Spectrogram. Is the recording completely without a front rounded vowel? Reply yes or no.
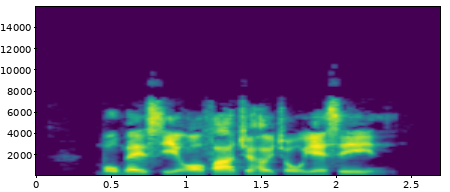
yes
